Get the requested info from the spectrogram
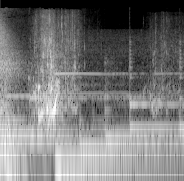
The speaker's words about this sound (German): So, so kommt man natürlich auch hier lang. Also wenn man den Wasserfall schwimmt.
